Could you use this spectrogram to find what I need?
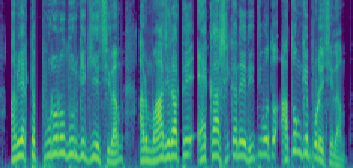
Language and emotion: Bengali, fearful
